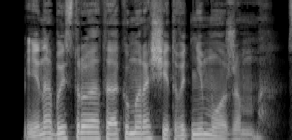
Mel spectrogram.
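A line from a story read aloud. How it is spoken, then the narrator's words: Gloomy sigh. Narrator (Russian): сумрачно вздохнул Первый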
